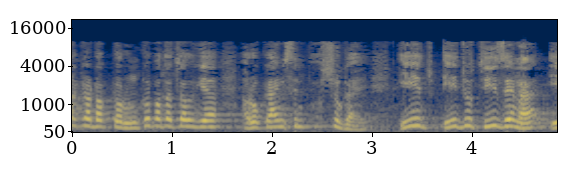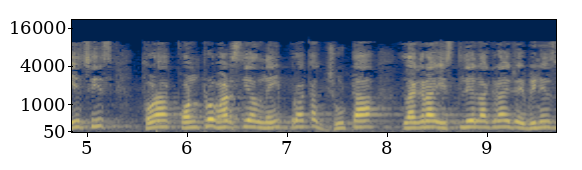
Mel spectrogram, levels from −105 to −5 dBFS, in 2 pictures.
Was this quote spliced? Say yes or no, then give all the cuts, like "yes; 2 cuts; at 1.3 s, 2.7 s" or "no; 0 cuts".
no; 0 cuts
